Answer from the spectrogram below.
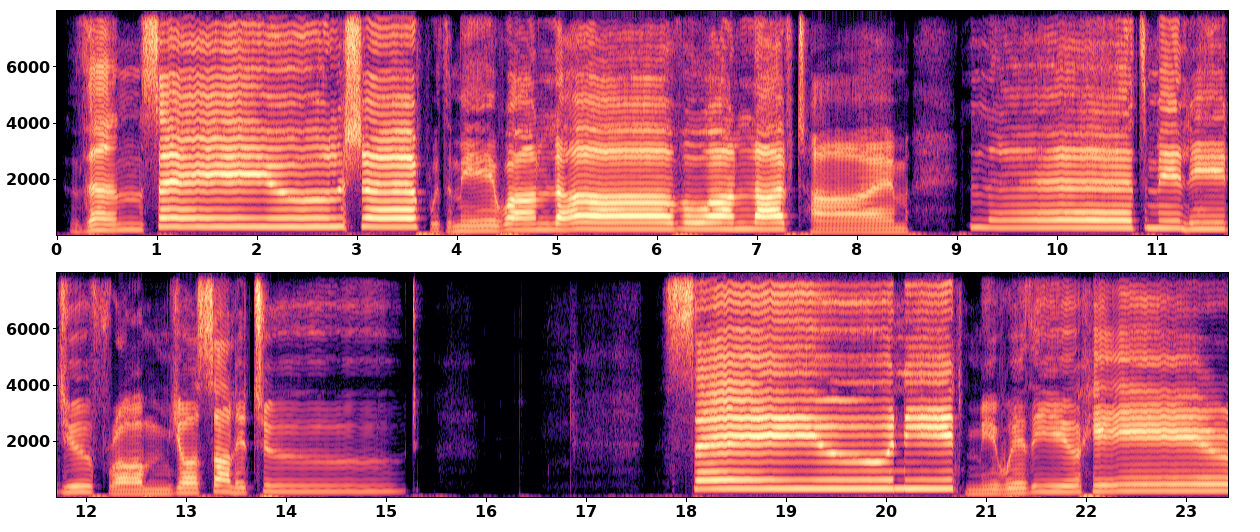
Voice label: CV-28 cardioid male; Avant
